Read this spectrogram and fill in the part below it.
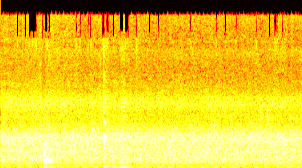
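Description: Food cooks in a pan with an even, constant sizzling hiss. Two brief scraping clicks of stirring stand out near the start.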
